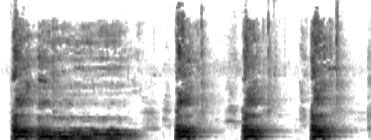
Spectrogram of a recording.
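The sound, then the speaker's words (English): A Shih Tzu lets out one long, drawn-out yowling bark, followed by three short, sharp barks in quick succession, loud with no one talking. “I'm sure they would be happy to hear it is the Shih Tzu.”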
